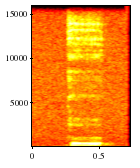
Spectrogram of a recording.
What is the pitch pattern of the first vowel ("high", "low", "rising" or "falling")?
low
